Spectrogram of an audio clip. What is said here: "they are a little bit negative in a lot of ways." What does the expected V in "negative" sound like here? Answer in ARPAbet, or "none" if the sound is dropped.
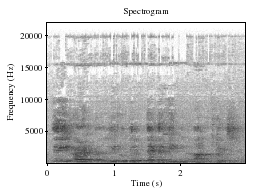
none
